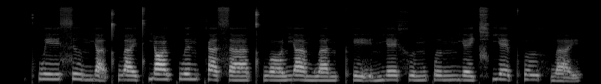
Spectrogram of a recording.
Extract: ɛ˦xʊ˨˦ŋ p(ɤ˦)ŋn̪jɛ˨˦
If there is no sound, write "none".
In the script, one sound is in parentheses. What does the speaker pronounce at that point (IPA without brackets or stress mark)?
ɤ˨˦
